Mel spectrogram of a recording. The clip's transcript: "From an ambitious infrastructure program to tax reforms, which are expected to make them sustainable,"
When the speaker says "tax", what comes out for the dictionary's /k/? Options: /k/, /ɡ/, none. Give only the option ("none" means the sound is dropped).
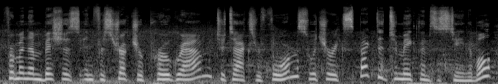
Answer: /k/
